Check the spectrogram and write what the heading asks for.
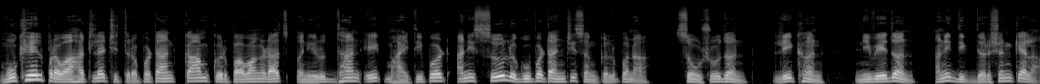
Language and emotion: Goan Konkani, neutral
